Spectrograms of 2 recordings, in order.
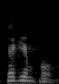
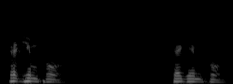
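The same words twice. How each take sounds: First: Said in the usual way. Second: తెగింపు said softly, lower; quiet repeat. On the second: Shown as a demonstration. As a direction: let తెగింపు sink to a soft murmur. (తెగింపు మెల్లగా) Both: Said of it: "తెగింపు, very good".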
